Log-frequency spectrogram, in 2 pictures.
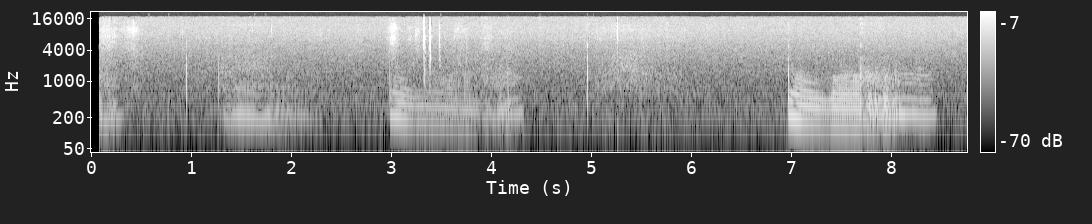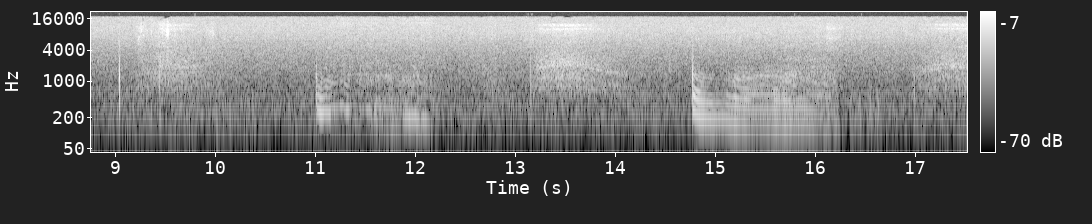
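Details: Sleeping cat snoring in the afternoon in a quiet room, with tonal, whistly snores roughly every four seconds.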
